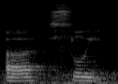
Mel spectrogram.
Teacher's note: Okay, so we're going to, when we're sorting our words, we know asleep will go under the second syllable. Okay, we hear that accented E, long E in the second syllable.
